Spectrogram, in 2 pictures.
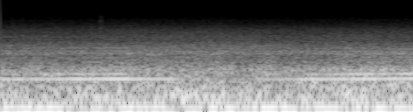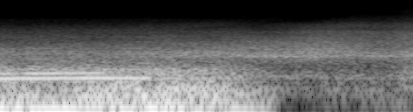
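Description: A car engine drones steadily from inside the cabin.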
